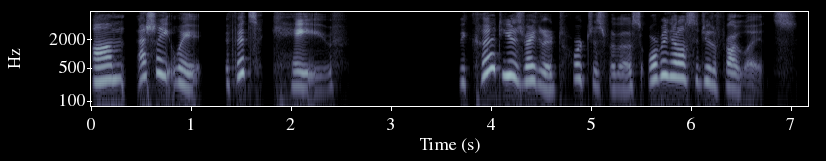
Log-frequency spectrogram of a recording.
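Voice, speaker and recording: A woman's voice: high-pitched, very animated, normal speed, a bit bright, no room sound, studio quality. A woman streamer chatting casually while she plays a game, thinking aloud and answering her chat. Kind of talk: casual live-stream gameplay commentary.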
